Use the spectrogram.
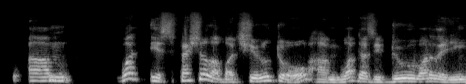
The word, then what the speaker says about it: Shiruto: Yeah, actually, Shiroto itself, the name, if you think you talk about you pronounce Shiroto the time, the shi is sound like shield, a shield that going to defend yourself, the shield.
